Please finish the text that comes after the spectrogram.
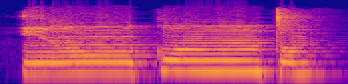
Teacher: First nun sakina will be close to kaf, second nun sakina will be close to ta. In kuntum. You will get control inshallah as you practice. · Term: ikhfas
